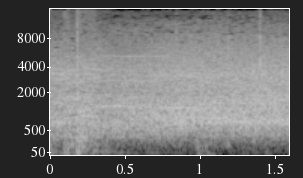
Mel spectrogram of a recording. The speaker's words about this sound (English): But gets hit across the head once again by that stop sign.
